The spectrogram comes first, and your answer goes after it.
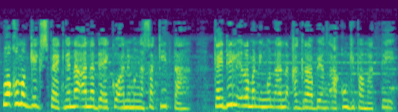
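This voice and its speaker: A woman's voice: a little high, a little fast, music in the background. A woman playing herself in a radio drama, then reading her worried letter asking for advice. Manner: worried, pleading. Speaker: letter sender and drama lead.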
